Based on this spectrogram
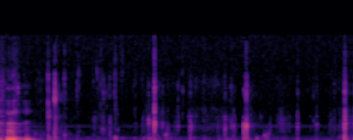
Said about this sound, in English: Excuse me while I take a sip of water. Sorry.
